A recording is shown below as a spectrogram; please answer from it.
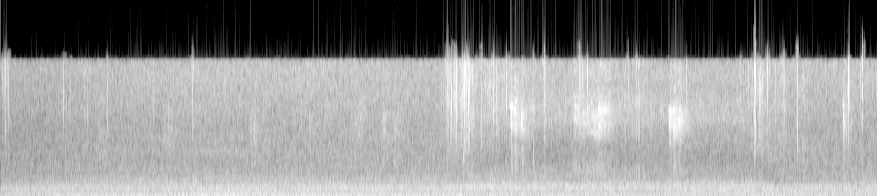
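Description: A steady low motor hum, with a few faint high chirps from about halfway through.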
